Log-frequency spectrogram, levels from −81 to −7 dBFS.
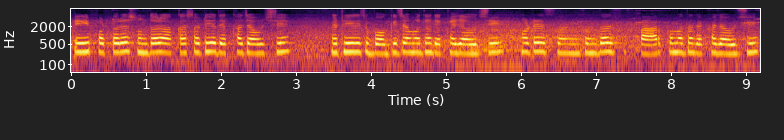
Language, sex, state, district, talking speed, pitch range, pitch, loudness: Odia, female, Odisha, Khordha, 115 wpm, 260-280 Hz, 270 Hz, -13 LUFS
